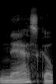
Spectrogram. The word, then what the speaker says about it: Nazca: It's pronounced Nazca lines.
